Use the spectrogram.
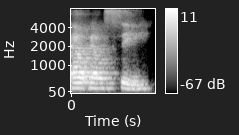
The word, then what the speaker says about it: Elle: It's a business, let it stand alone, okay? So Lorie Woodruff is nowhere in my business name. My business name is the L Exchange. The L Exchange, and L is spelled E-L-L-E.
